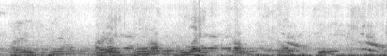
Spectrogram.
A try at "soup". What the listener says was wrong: Okay, not soap, soup. Once again.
